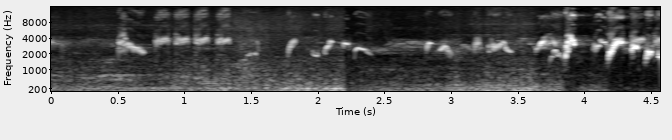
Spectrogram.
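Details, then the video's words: Wild-voiced Red-whiskered bulbul singing, used to encourage other birds to sing: a steady run of short, bright, rising and falling whistles over a low murmuring background, becoming busier and louder near the end. "Chim Chào Mào Hót Hay - Giọng Rừng Cực Đỉnh | Kích Thích Chim Hót Căng"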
